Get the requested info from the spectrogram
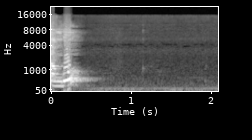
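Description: A man's voice in a short, loud exclamation that trails off within the first half second, then quiet room tone.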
